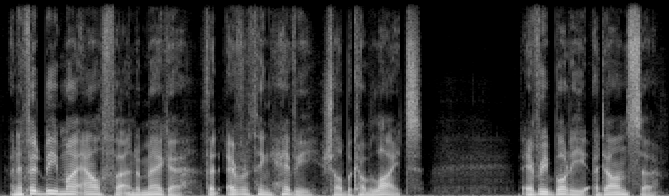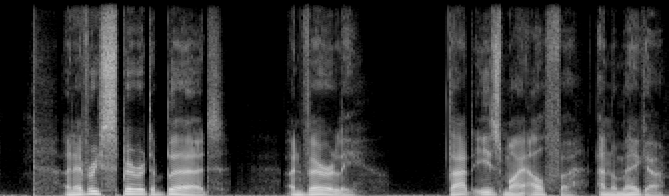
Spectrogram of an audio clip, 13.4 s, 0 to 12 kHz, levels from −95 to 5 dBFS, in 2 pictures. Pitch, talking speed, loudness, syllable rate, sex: 110 Hz, 140 wpm, -19 LUFS, 5.3 syllables/s, male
